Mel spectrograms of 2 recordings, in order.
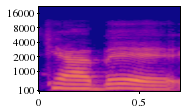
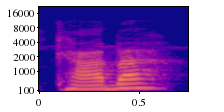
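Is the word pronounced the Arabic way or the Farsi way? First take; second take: Farsi; Arabic. First: The word is pronounced the Farsi way. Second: The word is pronounced the Arabic way. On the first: "In Farsi, it's Kaaba" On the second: "In Arabic, it's, God knows, Kaaba"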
